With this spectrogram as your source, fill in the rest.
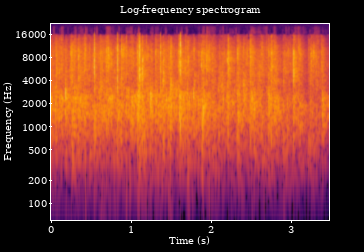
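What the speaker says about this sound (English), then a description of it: "I just would like to give you all a hand of applause" An audience claps steadily after a talk on research in pandemic and epidemic intelligence, a busy, close crackle of many hands that holds at an even level throughout.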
